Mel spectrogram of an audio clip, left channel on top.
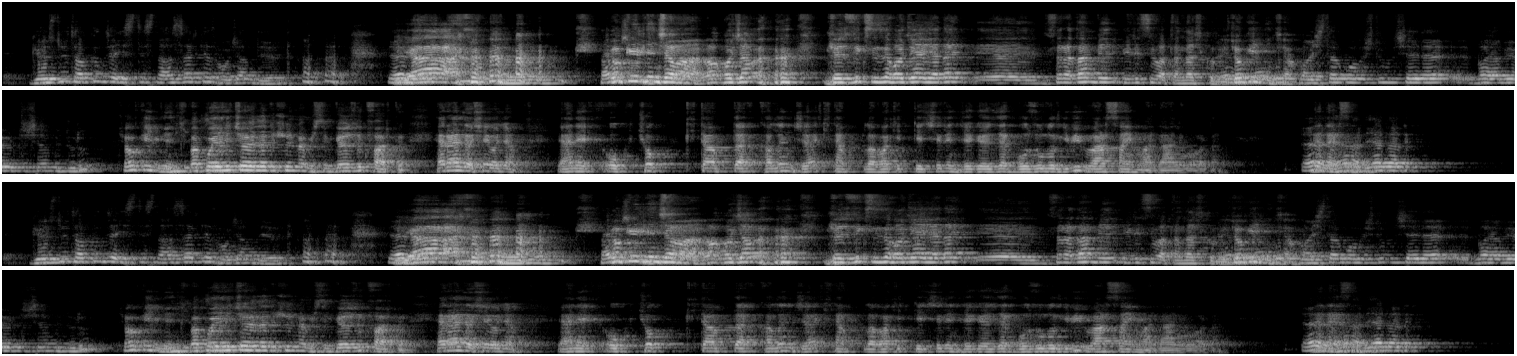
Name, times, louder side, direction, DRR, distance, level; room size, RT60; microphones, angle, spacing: voice 1, 0.3-4.3 4.6-5.5 6.0-7.0 12.1-16.0 16.7-17.5 28.1-29.2, left 1 dB, 55° left, -1 dB, 1.9 m, -27 dB
voice 2, 3.9-5.3 5.7-12.9 16.3-27.3 28.2-28.7, left 2 dB, 85° left, 2 dB, 1.0 m, -23 dB
13.5 x 4.8 x 7.2 m, 0.99 s
head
